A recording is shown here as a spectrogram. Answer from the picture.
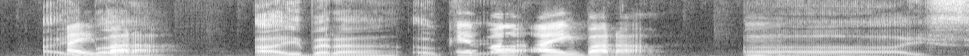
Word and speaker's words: Aibara: How do you pronounce the? You said Aiba, Aibara. Aibara.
